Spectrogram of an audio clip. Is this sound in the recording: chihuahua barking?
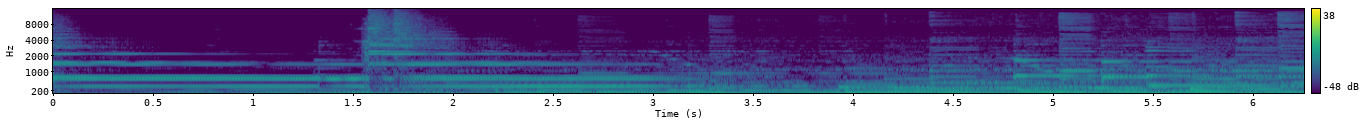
no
